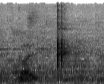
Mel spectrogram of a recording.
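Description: glasses clinking

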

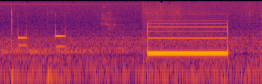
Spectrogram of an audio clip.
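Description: telephone call tone

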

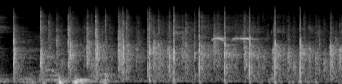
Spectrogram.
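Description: audience applause

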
